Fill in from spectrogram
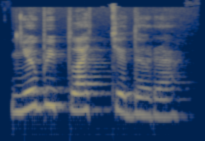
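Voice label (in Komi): ньӧби платтьо дӧра, Komi, female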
